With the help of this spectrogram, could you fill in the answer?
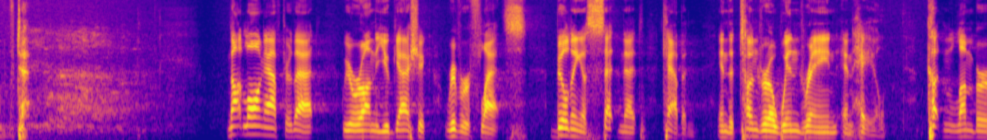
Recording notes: performance was recorded at the Liberty Theatre on Friday, February 24th, 2023.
